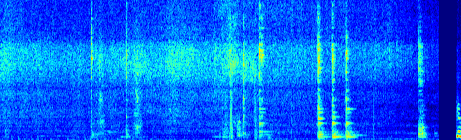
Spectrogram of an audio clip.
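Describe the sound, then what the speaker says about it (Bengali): Tomato chorchori fries in oil in a pan over a low gas flame, making a soft continuous sizzle broken by sharp scraping stirs that bunch together toward the end, close and fairly quiet with no talk. "এটা সব একদম পুরো এটাকে মিক্স করে আবার আমি গ্যাসটাকে অল্প আঁচে রেখে দেবো।"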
